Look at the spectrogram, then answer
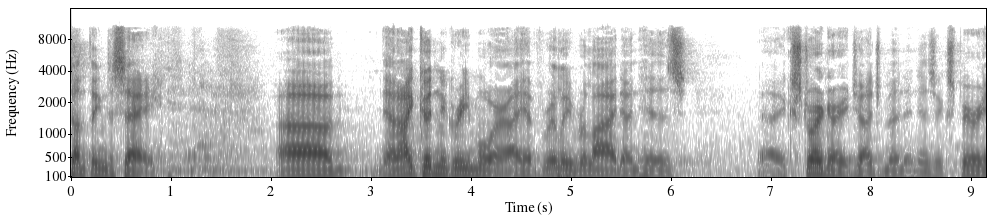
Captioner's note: laughter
